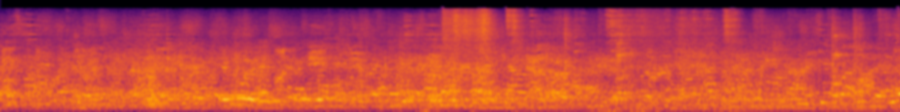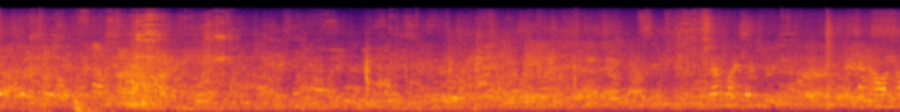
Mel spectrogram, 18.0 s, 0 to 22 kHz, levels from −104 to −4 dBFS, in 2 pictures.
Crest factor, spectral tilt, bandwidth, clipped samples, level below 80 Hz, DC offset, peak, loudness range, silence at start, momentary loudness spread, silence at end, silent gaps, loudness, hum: 18 dB; -2.5 dB/octave; 16 kHz; under 0.1%; -52 dBFS; under 0.1%; -6 dBFS; 3 LU; 0 s; 7 LU; 0 s; none; -23 LUFS; none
